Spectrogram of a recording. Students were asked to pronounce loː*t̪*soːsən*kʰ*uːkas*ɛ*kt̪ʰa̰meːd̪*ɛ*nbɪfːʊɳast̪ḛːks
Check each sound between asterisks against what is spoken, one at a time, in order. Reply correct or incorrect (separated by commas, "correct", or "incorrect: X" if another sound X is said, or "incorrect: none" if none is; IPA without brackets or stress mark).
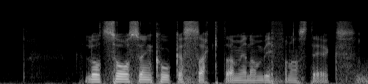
correct, correct, incorrect: a, incorrect: a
